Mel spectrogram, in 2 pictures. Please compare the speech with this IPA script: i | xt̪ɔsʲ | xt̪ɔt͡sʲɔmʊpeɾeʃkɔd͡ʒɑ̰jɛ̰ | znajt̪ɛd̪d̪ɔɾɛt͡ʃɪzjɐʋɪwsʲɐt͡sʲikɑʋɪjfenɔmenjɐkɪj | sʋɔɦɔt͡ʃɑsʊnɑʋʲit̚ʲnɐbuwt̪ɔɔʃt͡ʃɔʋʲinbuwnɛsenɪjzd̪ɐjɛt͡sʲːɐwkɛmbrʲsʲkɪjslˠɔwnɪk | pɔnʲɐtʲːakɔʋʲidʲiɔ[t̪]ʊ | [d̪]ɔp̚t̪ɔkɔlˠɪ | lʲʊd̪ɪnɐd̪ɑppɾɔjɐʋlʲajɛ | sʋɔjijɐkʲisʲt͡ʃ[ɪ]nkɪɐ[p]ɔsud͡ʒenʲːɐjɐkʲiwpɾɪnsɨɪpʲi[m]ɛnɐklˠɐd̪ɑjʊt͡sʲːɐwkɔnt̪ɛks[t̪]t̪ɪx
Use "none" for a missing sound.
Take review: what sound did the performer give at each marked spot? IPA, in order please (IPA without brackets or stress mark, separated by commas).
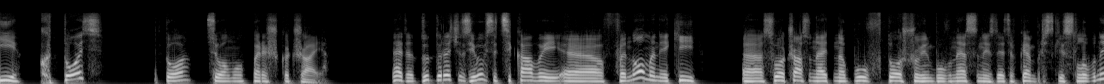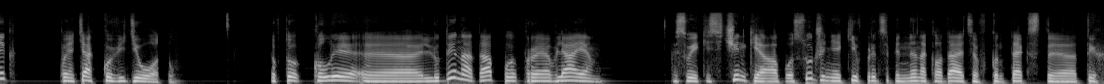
t̪, t̪, i, b, n, t̪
